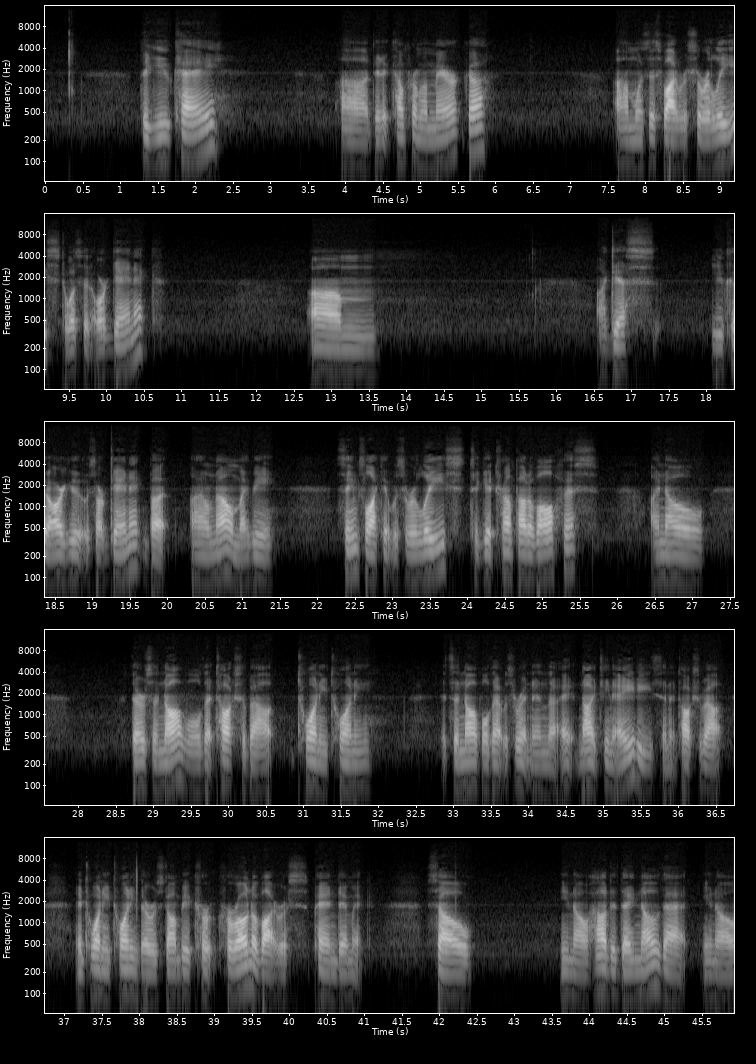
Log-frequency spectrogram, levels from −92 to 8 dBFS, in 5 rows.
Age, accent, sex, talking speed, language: 40-59, American, male, 110 wpm, English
